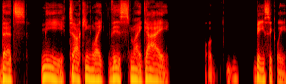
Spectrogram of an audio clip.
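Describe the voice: A man's raspy, put-on character voice, fairly low in pitch, at a very slow pace with long, frequent pauses, on a very clean recording with a silent background.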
